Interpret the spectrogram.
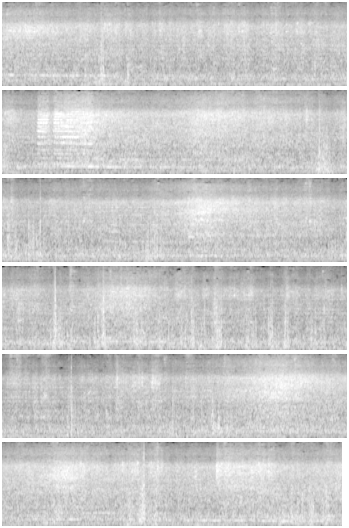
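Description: Steady running noise of an intercity passenger train at speed, heard at the carriage window. Trucks and buses pass on the roadway alongside, their sounds dropping in pitch as they go by. One sounds its horn about five seconds in, the horn's pitch falling as it passes.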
